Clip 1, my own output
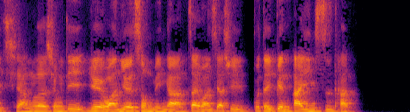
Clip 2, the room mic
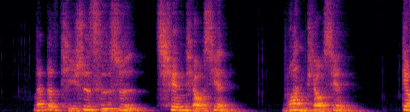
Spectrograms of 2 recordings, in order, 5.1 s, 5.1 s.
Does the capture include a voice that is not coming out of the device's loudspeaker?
Yes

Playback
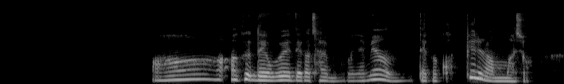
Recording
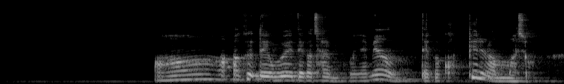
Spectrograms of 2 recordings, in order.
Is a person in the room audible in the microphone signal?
No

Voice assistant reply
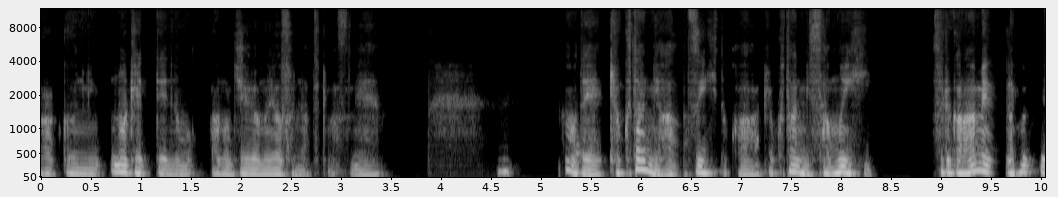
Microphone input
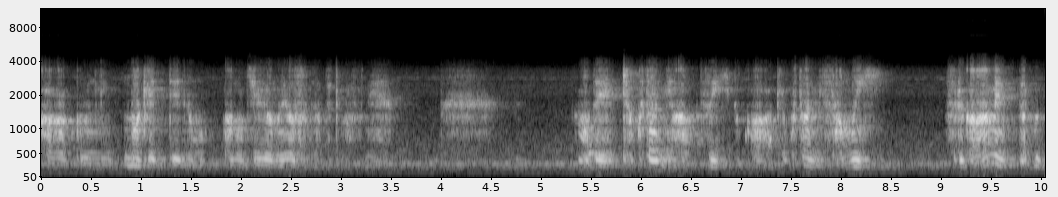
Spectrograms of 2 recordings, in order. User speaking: No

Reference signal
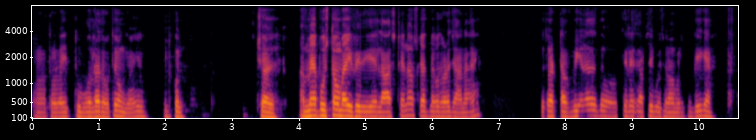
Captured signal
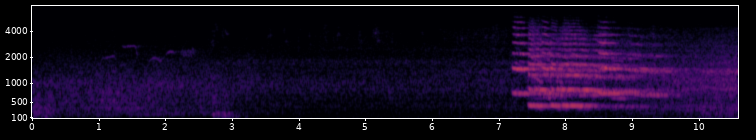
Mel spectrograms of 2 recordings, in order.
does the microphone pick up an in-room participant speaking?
No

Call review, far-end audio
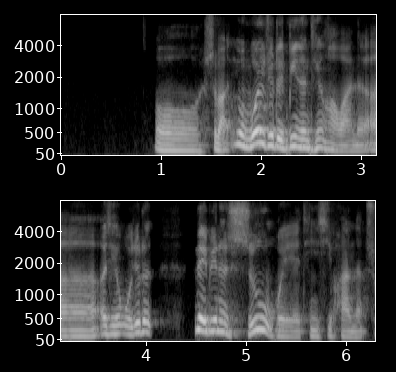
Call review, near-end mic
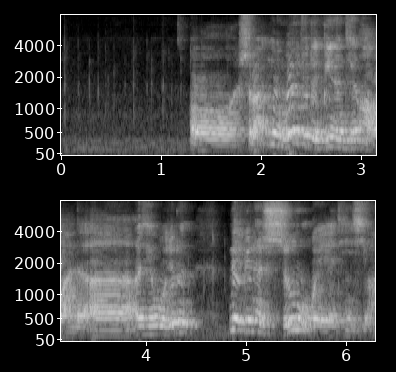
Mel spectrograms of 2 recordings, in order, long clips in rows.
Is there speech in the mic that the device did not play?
No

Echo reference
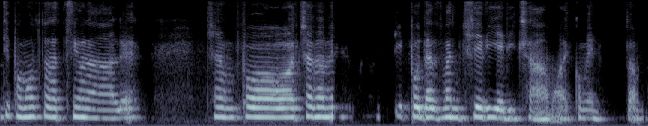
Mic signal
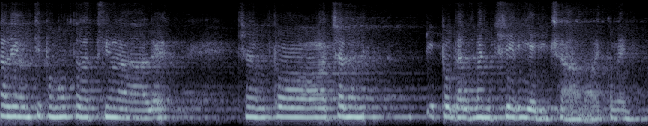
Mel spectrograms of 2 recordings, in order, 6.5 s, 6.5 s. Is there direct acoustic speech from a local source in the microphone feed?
No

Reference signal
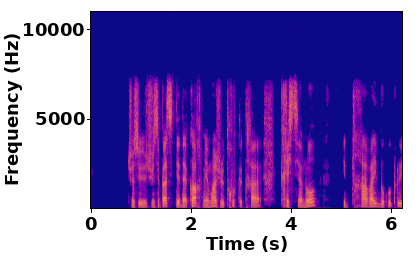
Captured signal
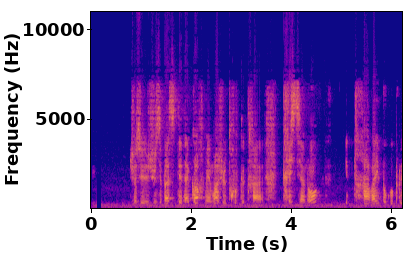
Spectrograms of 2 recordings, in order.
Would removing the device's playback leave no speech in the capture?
Yes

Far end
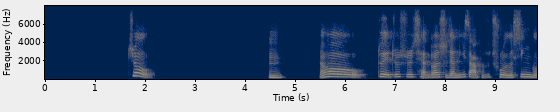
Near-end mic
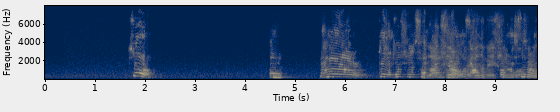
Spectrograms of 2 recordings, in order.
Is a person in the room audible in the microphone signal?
Yes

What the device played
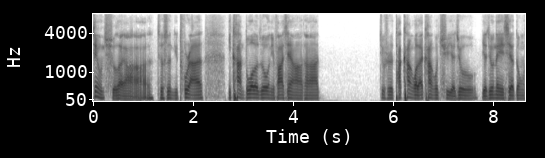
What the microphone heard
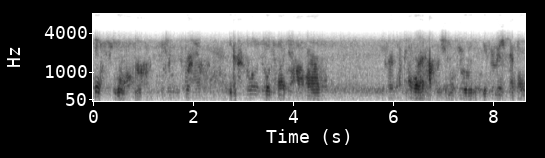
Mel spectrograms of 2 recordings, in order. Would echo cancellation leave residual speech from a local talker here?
No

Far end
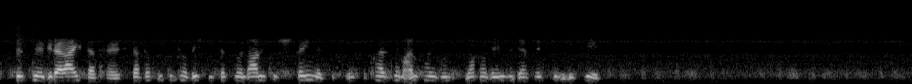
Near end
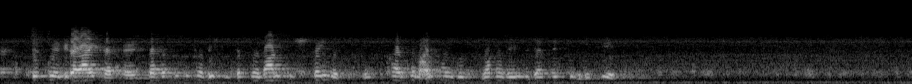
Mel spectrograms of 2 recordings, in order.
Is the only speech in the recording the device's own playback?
Yes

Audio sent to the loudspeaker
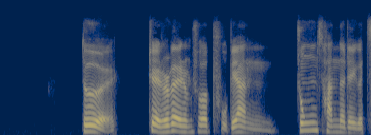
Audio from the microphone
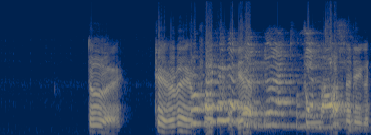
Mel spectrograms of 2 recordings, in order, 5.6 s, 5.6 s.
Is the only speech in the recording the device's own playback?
No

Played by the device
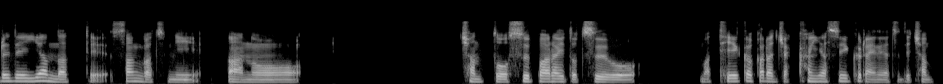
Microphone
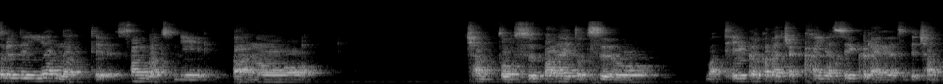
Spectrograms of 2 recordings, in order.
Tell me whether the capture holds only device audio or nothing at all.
Yes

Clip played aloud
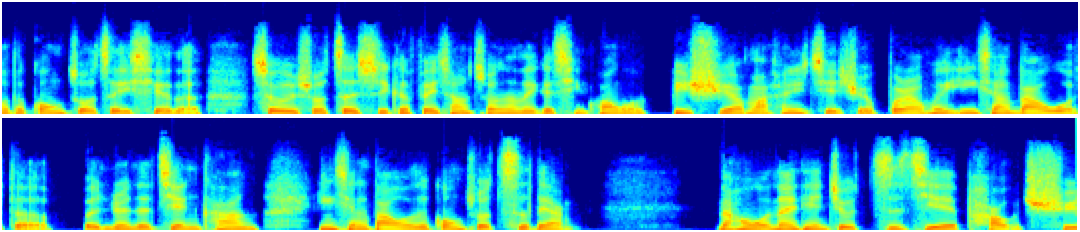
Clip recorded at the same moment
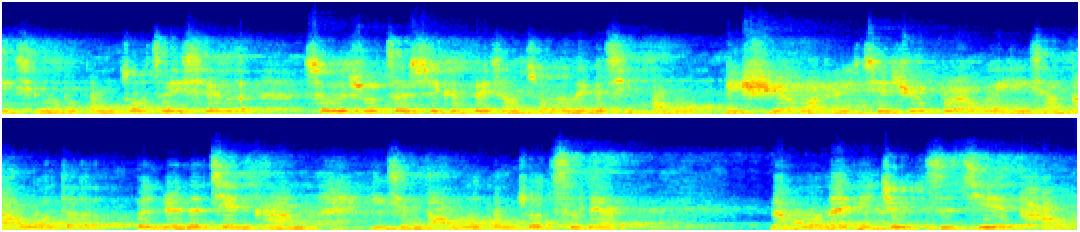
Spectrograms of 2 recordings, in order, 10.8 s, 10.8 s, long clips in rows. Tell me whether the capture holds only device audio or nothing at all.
Yes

